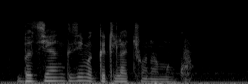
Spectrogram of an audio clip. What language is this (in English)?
Amharic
